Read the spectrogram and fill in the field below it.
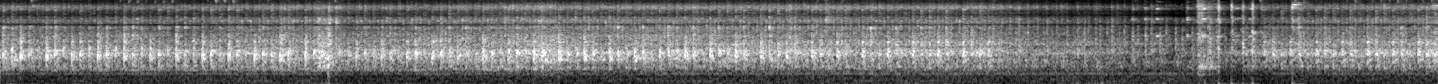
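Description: A tractor's diesel engine runs with a steady, loud clatter close by.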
